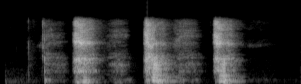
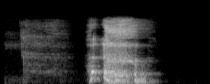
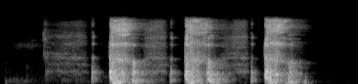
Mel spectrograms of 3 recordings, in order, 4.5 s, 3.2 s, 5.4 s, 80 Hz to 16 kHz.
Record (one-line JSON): {"exhalation_length": "4.5 s", "exhalation_amplitude": 32768, "exhalation_signal_mean_std_ratio": 0.36, "cough_length": "3.2 s", "cough_amplitude": 30292, "cough_signal_mean_std_ratio": 0.39, "three_cough_length": "5.4 s", "three_cough_amplitude": 32577, "three_cough_signal_mean_std_ratio": 0.42, "survey_phase": "beta (2021-08-13 to 2022-03-07)", "age": "45-64", "gender": "Male", "wearing_mask": "No", "symptom_fatigue": true, "symptom_onset": "12 days", "smoker_status": "Never smoked", "respiratory_condition_asthma": true, "respiratory_condition_other": false, "recruitment_source": "REACT", "submission_delay": "1 day", "covid_test_result": "Negative", "covid_test_method": "RT-qPCR", "covid_ct_value": 47.0, "covid_ct_gene": "N gene"}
